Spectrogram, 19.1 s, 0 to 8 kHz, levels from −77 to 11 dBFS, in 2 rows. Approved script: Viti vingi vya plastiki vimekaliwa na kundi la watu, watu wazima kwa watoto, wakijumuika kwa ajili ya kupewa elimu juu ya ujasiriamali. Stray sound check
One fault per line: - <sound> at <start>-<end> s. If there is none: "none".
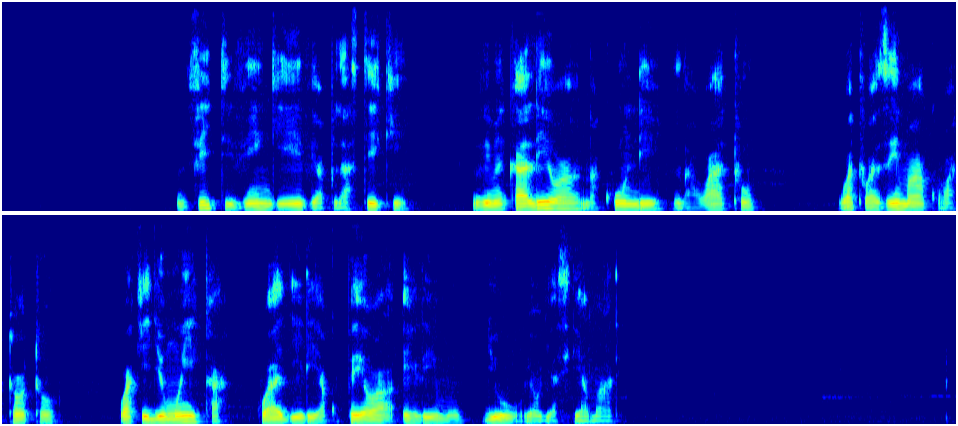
none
